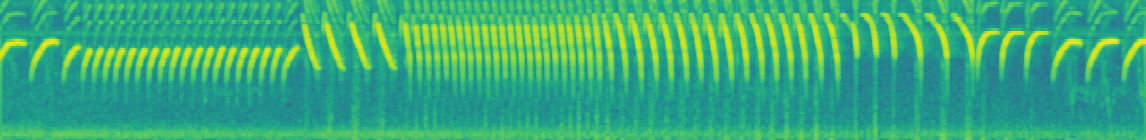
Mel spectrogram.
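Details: Canary singing: a steady trill of short high notes, then a long accelerating series of descending sweeps, ending in spaced slurred whistles. Clear, loud, no other sounds.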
